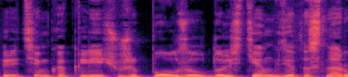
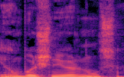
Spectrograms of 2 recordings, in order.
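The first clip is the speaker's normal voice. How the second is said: ordinary delivery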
